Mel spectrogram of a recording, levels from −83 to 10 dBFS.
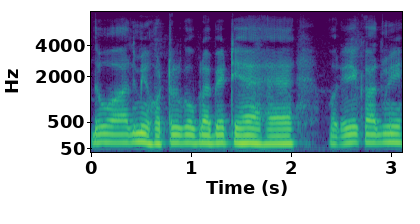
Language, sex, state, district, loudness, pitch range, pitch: Rajasthani, male, Rajasthan, Nagaur, -13 LUFS, 125-135 Hz, 130 Hz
